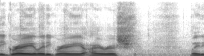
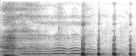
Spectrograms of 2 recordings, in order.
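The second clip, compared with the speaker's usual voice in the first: a sudden squeal of laughter, far higher. Real, not acted. Laughing at the tied tea vote, squealing.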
